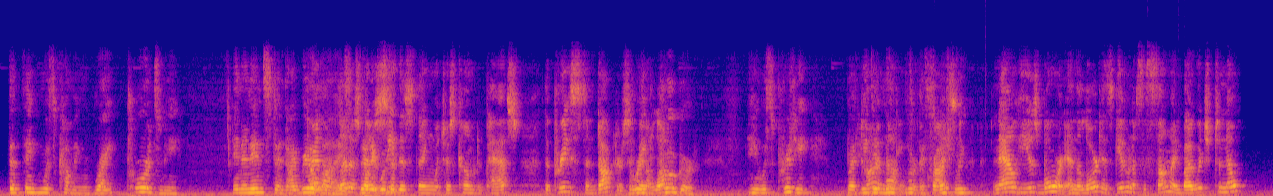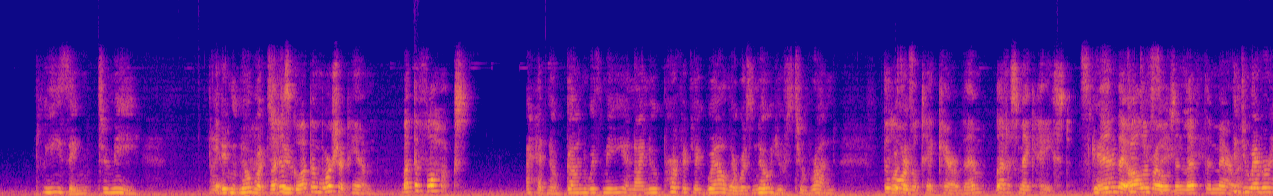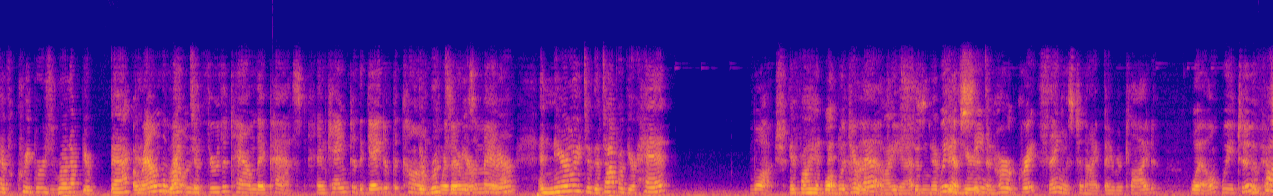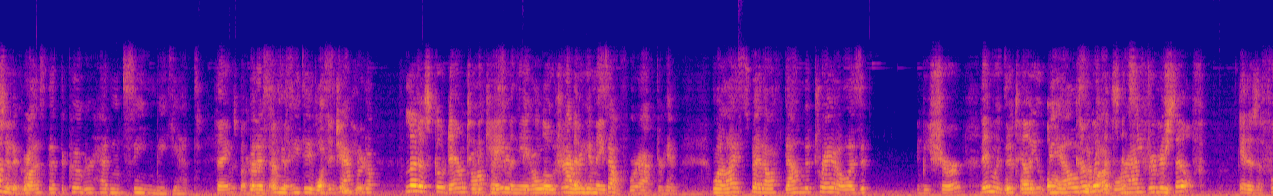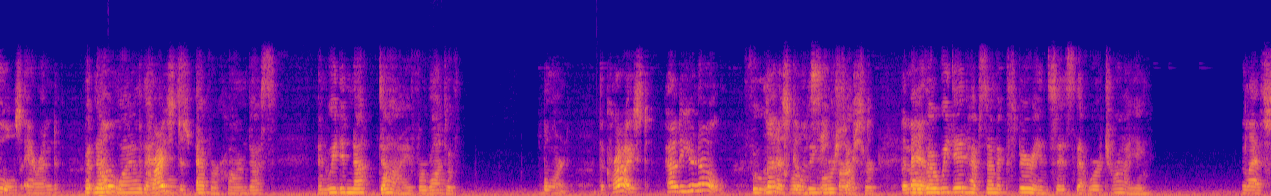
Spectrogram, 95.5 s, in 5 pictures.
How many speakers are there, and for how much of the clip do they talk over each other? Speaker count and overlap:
two, about 28%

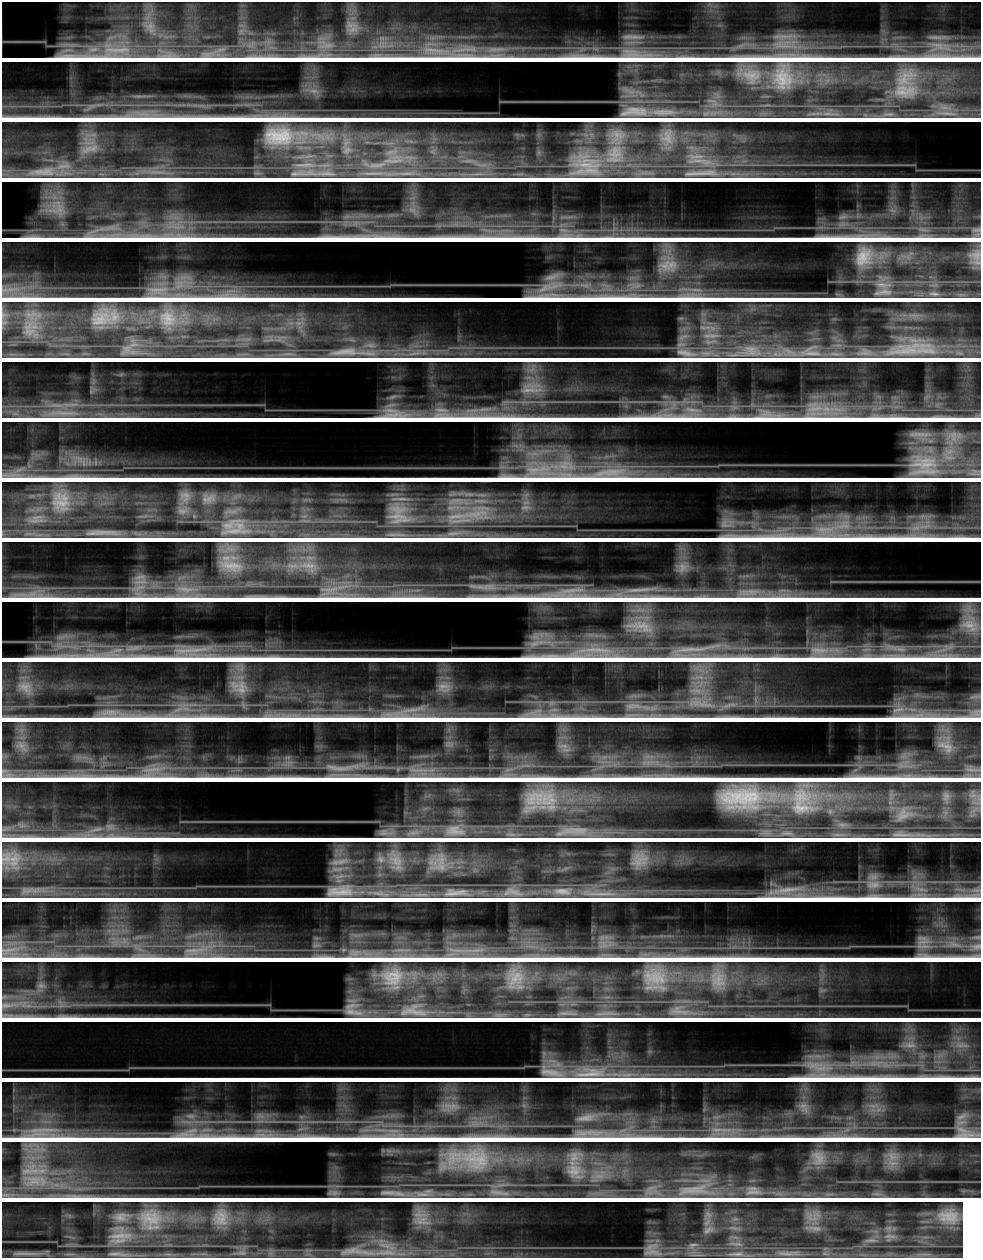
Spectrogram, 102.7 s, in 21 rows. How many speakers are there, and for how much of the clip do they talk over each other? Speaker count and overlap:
two, no overlap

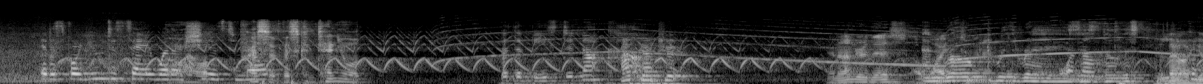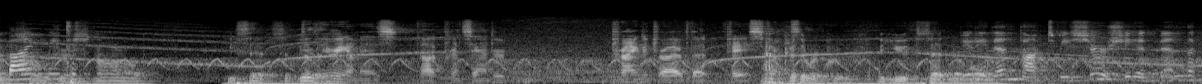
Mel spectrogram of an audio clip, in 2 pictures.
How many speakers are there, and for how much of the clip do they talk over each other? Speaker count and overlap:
six, about 26%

